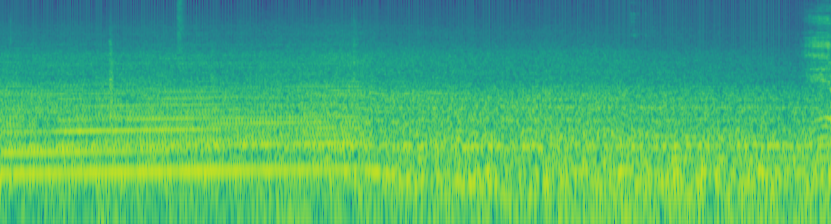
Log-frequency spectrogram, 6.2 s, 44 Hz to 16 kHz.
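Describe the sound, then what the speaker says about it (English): A 2015 Honda Fit EX-L five-door engine accelerates while driving, its tone climbing steadily and loud with a rising whine, then settling into a steady drone as road noise continues. "But the engine's still a little noisy on the acceleration side."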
